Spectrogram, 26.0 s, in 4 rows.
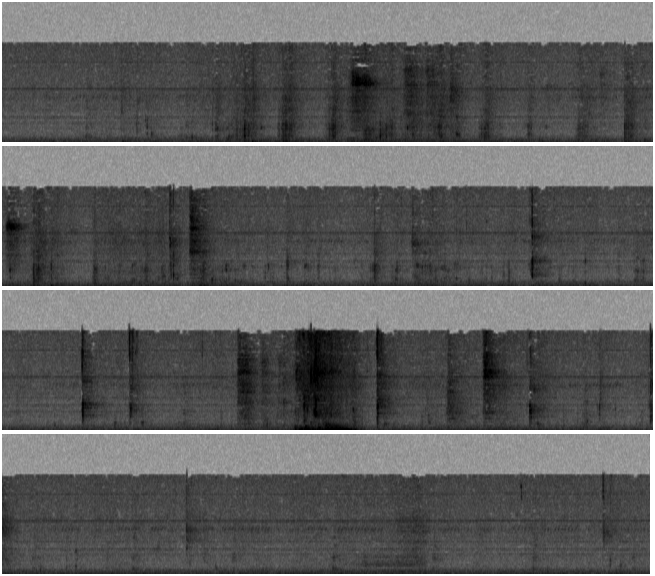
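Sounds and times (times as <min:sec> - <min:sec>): person chewing food: 0:00.8 - 0:15.0, 0:16.8 - 0:21.9
soft mouth and finger clicks: 0:13.8 - 0:14.5.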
